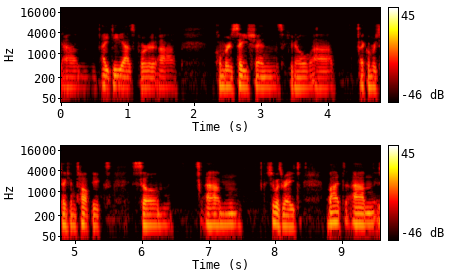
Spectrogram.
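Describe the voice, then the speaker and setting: A man's voice: on the low side, fairly bright tone, no room sound. Hesitant young man from El Salvador. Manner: hesitant, many fillers, shy. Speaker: student presenter. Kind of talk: class presentation. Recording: dull lo-fi dry sound.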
